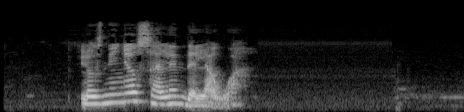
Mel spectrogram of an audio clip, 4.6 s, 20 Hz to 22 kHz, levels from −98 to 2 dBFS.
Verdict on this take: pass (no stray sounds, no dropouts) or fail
pass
